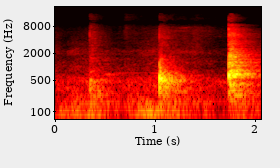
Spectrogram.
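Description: Cup-rhythm strokes: hand claps and a cup knocked on a wooden school desk, three beats about two-thirds of a second apart, the last the loudest.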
